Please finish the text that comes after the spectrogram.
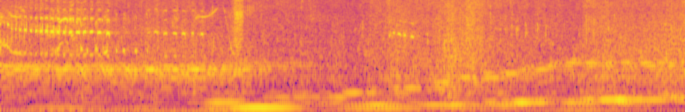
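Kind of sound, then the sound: animal, dolphin vocalizations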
